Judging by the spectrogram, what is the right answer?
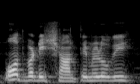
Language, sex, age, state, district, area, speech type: Punjabi, male, 60+, Punjab, Hoshiarpur, urban, spontaneous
